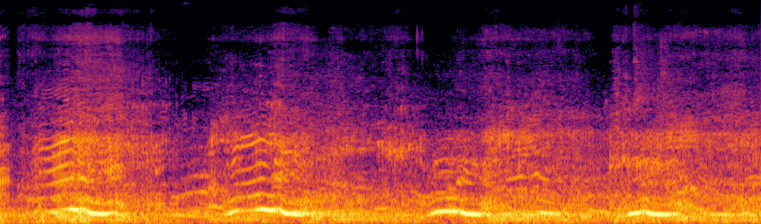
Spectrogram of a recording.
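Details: A lion on its first day in a new place, walking the perimeter, gives four deep, loud moaning calls that rise then fall, spaced about two seconds apart, with human voices in the background.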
